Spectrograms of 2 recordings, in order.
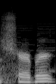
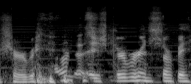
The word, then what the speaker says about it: sherbet: the same thing that people call Sherbert or whatever sherbet the same thing it's the Sherbert like a flavor I don't know when you said survey I'm like is that the same thing oh hey here we go it's only a few years ago when I found out it's spelled sherbet even though it has a sherbet it's sherbet oh my God okay so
